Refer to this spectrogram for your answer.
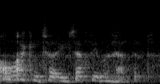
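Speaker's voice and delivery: ordinary delivery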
